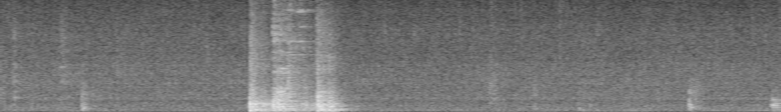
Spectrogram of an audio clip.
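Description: Egg noodles and vegetables dropped into a pot for a Chinese-style chicken mushroom noodle dish, one brief clattering, sizzling burst over a steady background hiss, with faint small knocks before and after.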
